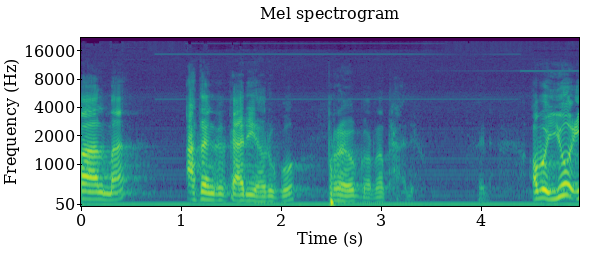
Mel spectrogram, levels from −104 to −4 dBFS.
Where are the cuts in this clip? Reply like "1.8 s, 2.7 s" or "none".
none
